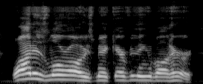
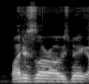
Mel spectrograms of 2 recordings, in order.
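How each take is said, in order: First: Higher and louder, sneering at the comment; mocking reread. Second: Said in the usual way. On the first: Shown as a demonstration. Streamer mocking a viewer's comment by rereading it, sneering. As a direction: throw the comment back at them, scornfully. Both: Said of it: "listen how fucking stupid your comment is".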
